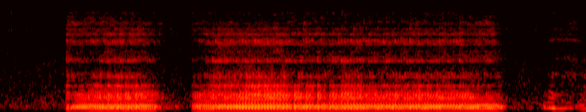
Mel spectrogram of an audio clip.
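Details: Boxer dog snoring: two long, rattling, buzzy breaths with a low fluttering vibration.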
